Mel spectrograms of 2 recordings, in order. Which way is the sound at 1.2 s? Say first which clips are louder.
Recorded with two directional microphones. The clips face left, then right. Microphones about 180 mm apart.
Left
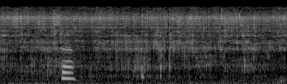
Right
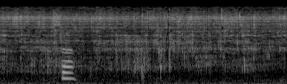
Left 3 dB; 10° left (ahead or behind).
